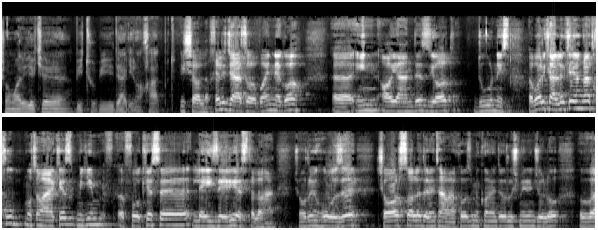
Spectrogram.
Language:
Persian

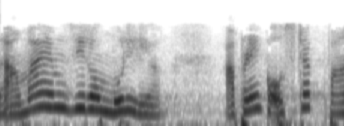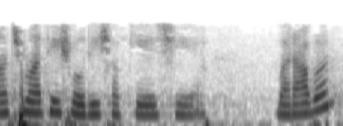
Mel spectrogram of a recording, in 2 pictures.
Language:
Gujarati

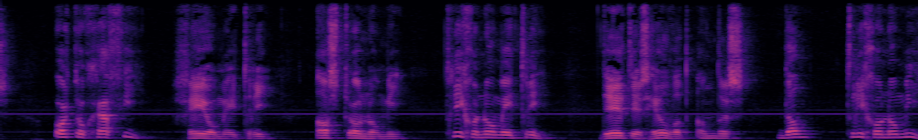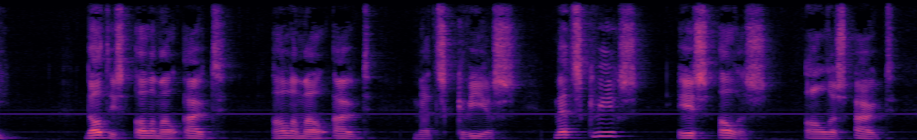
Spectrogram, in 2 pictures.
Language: Dutch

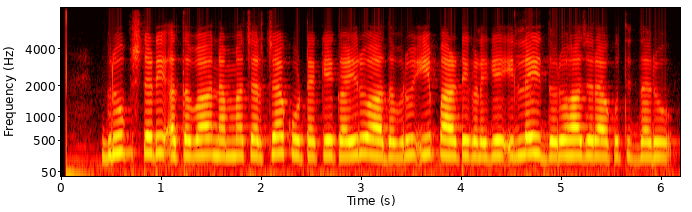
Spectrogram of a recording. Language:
Kannada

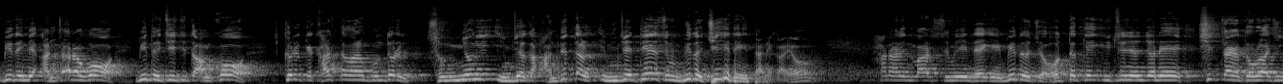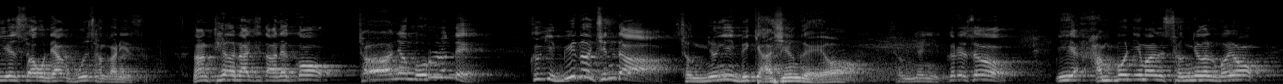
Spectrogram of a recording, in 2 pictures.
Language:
Korean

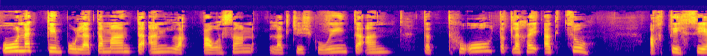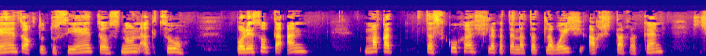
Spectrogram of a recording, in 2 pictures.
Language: Papantla Totonac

